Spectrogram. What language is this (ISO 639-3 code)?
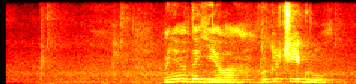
rus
